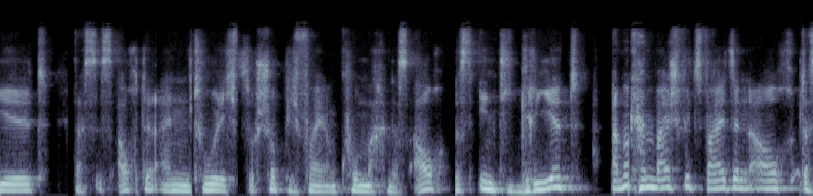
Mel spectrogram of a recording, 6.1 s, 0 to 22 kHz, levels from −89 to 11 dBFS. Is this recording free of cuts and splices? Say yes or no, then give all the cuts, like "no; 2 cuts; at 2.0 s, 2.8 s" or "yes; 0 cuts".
no; 4 cuts; at 1.4 s, 1.8 s, 3.4 s, 4.7 s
